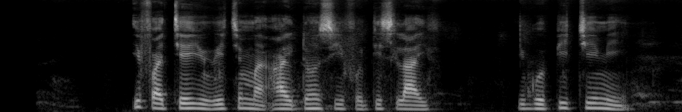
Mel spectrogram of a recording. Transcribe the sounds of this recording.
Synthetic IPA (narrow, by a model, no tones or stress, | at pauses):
ifatʰeljuwetĩnmaʔaɪdõnsifɔdislaɪf | juɡopitʰimi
